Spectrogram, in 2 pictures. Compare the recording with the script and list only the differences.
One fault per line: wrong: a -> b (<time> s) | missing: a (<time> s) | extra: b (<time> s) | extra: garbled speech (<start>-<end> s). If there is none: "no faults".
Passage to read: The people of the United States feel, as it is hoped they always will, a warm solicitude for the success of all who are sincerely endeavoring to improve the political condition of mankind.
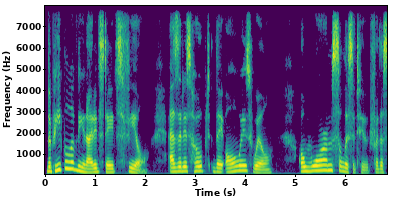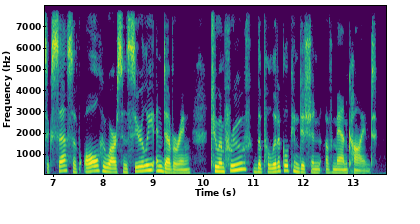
no faults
